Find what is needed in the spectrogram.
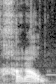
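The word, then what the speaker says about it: ḫrw: I'm not sure what it's supposed to be representing, but the symbol is the consonants like cha, ra, wa, and reconstructed it's harao.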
